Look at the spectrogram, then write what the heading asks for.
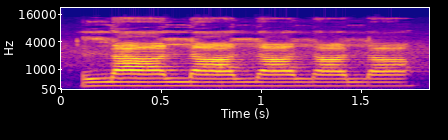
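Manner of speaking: "la" repeated evenly, tongue on the palate; L sound drill. Shown as a demonstration. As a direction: chant "la" with a clear l each time. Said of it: "the L sound".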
